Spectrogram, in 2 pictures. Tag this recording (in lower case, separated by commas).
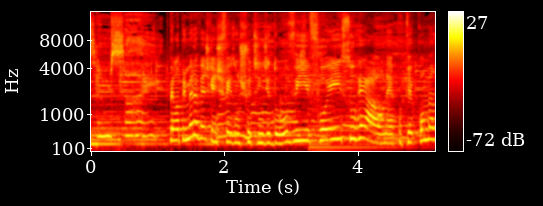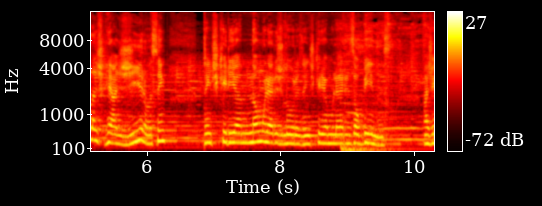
speech, music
